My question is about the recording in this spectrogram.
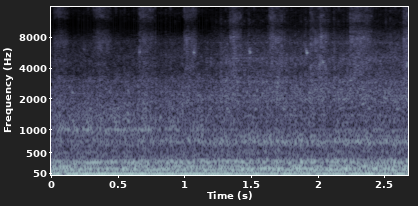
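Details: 2012 Jeep Liberty 3.5 L V6 after coolant leak soaked the engine bay: rough idle with stumble about every half second, misfires on cylinders 1 and 5; water exposed weak secondary ignition, suspected.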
